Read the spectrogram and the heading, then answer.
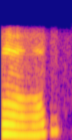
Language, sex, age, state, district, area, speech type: Odia, female, 45-60, Odisha, Sundergarh, rural, conversation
